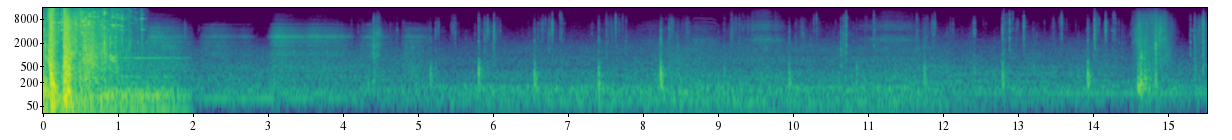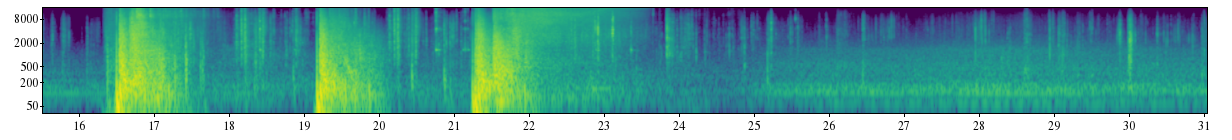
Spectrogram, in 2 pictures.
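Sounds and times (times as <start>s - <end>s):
glass breaking: 0.0s - 1.8s, 16.4s - 18.4s, 19.2s - 20.2s, 21.2s - 23.5s
echoing gunshots: 16.4s - 17.6s, 19.2s - 20.2s, 21.3s - 23.4s.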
